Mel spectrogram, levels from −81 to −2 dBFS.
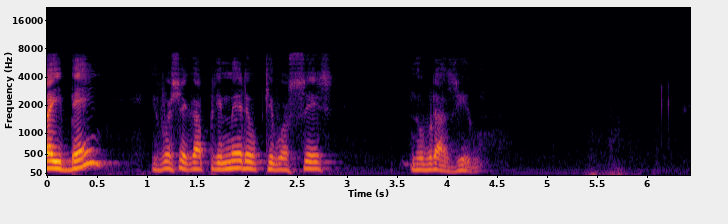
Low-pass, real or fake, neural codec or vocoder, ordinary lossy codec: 7.2 kHz; real; none; none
